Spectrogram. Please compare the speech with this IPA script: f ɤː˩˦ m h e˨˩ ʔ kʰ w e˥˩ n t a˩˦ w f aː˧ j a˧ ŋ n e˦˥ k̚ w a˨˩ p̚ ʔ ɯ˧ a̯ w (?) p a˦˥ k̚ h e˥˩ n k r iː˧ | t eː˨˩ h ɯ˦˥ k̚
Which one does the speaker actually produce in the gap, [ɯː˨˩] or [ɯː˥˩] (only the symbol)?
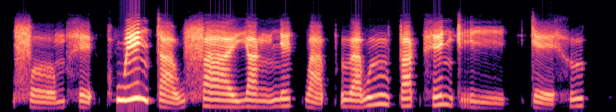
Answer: ɯː˥˩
